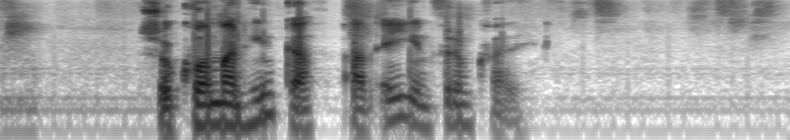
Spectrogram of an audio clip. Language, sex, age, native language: Icelandic, male, 20-29, Icelandic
